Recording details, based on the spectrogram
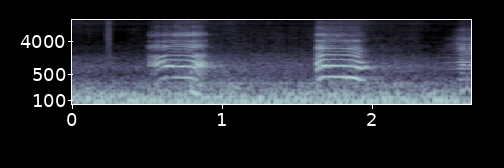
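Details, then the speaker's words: Infant cry in short, choppy, broken bursts, explained as a baby wanting to burp after feeding: stomach feels full but the burp cannot come out. "nah inias akan bayi itu ingin sendawa ba habis makan kalau misal habis minum ya Bu ya dia rasanya perutnya tuh Ee kenyang maka dia akan menjadi seperti ingin sendawa tapi enggak bisa keluar makanya kita harus melakukan sendawa yang benar"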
